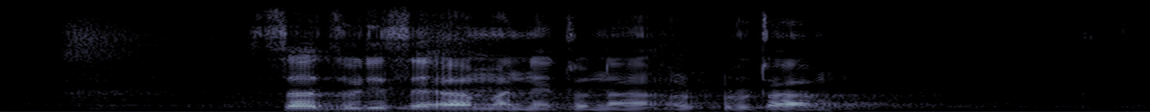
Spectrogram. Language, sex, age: Venda, male, 23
